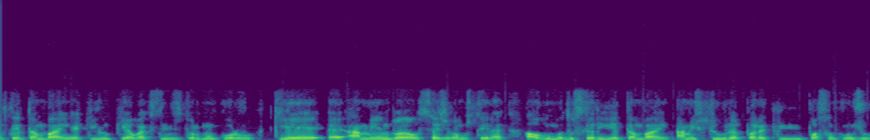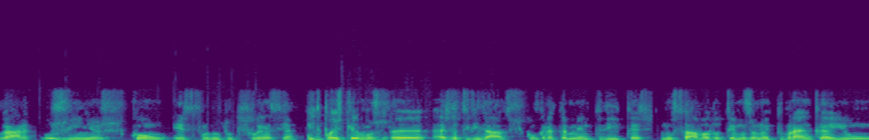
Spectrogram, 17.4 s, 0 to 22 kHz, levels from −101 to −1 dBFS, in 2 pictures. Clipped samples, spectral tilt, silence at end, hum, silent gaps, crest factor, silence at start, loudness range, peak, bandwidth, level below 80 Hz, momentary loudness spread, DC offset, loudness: under 0.1%; -7 dB/octave; 0 s; none; none; 20 dB; 0 s; 3 LU; -6 dBFS; 8 kHz; -66 dBFS; 9 LU; under 0.1%; -28 LUFS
